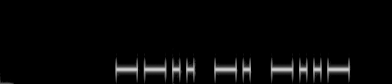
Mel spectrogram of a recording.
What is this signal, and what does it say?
Morse code, heard as a keyed tone, about 17 wpm, 700 Hz. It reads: ZNX
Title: USA Call Sign Postfixes - 3 Letters 17wpm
